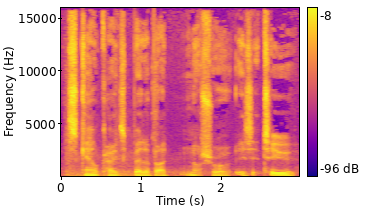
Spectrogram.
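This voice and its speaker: A man hosting an ASMR gaming video, giving hushed, relaxed, conversational commentary. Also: sits low, moderate pace. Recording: game sounds noisy behind voice. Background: video game audio.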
